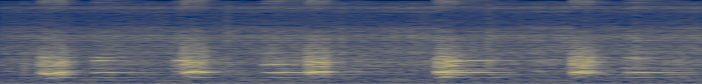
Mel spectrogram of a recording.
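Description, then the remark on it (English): A run of short, buzzy fart sounds repeats in an uneven, bouncing rhythm like a galloping horse, each low raspy burst followed by a softer one, with no talking. “Fait d'un cheval au galop.”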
